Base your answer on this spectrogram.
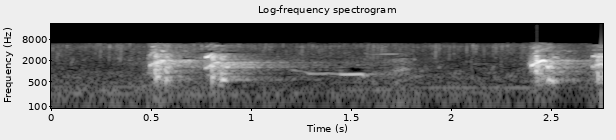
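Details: A female dog playing in a water fountain, said to have a very funny bark: two quick harsh barks, then a thin, wavering whine, then another pair of barks near the end.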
